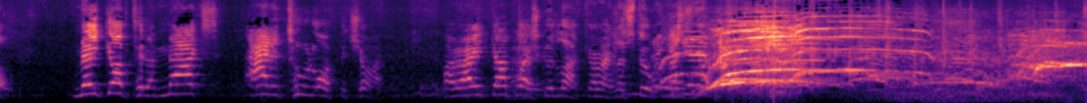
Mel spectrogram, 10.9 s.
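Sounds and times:
speech: 0.8s - 8.2s
several voices screaming at a haunted house opening: 6.6s - 10.8s.

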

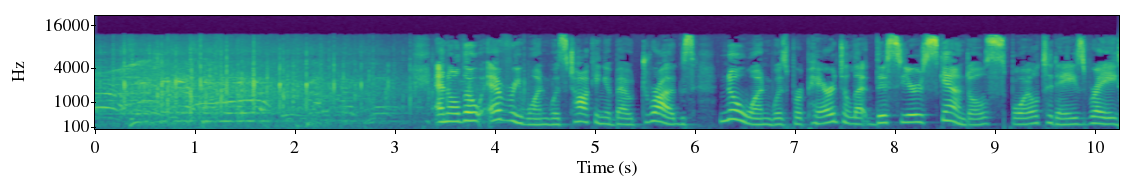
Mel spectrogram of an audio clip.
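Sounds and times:
fans cheering riders at race finish: 0.0s - 4.6s
speech: 0.4s - 0.6s, 3.4s - 10.2s.

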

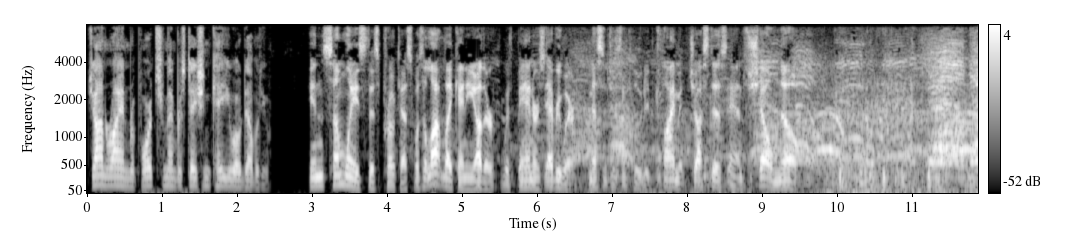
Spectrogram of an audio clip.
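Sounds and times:
speech: 0.0s - 10.9s
hundreds of paddles banging against boats: 6.0s - 11.8s.

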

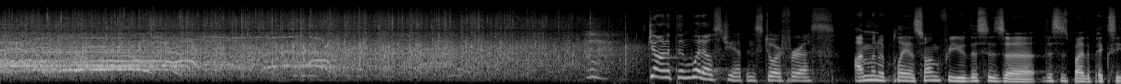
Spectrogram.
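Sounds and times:
cheers and whoops: 0.0s - 5.2s
audience applause: 0.0s - 6.5s
speech: 6.6s - 11.2s.

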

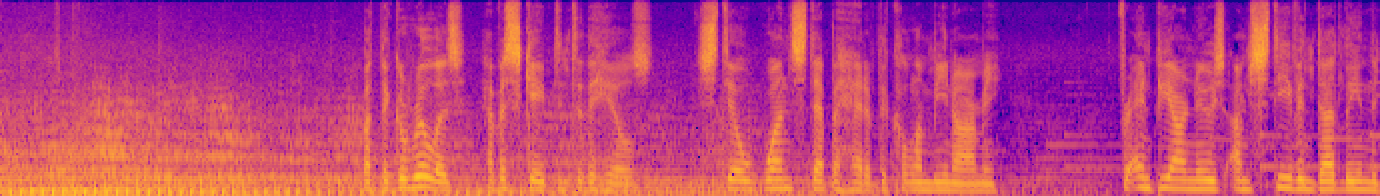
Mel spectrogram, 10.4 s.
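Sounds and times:
Black Hawk helicopters circling: 0.0s - 8.1s
speech: 2.7s - 7.6s, 8.4s - 10.3s.

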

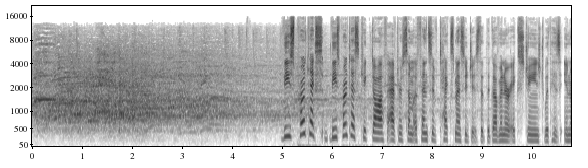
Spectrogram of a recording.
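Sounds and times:
crowd celebrating in the street in San Juan: 0.0s - 10.0s
speech: 5.0s - 10.7s.

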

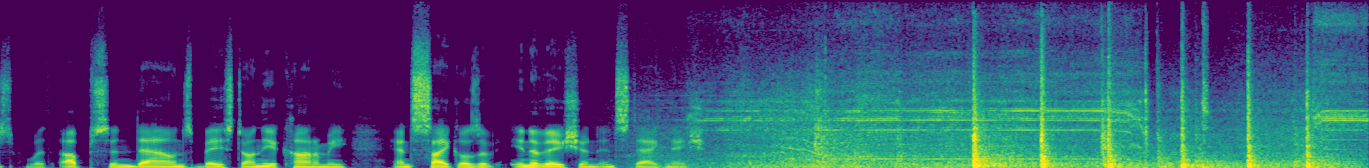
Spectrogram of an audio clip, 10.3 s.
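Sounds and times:
speech: 0.0s - 5.8s
faint high whines: 4.6s - 8.7s, 9.8s - 10.2s
factory assembly-line machinery hum: 4.6s - 10.2s
sharp metallic clanks and bangs: 5.8s - 10.2s.

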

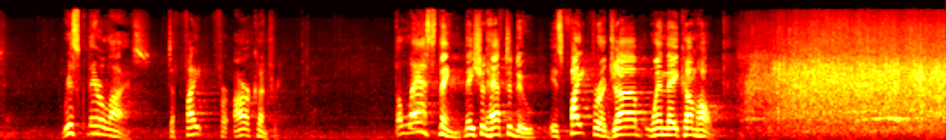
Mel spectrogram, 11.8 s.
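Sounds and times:
speech: 0.8s - 3.6s, 5.0s - 9.4s
audience applause: 9.2s - 11.8s.

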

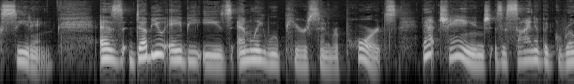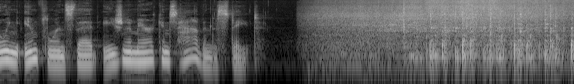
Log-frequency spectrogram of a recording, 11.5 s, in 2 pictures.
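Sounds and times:
speech: 0.0s - 9.1s
jalapenos stir-frying in a screaming hot wok: 8.7s - 11.4s.

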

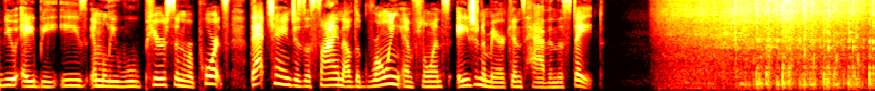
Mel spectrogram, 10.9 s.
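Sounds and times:
speech: 0.0s - 7.6s
jalapenos sizzling in a hot wok: 8.1s - 10.9s
scraping and tossing clatters as ingredients are stirred: 9.2s - 10.9s.

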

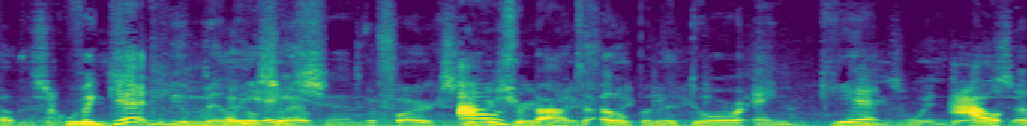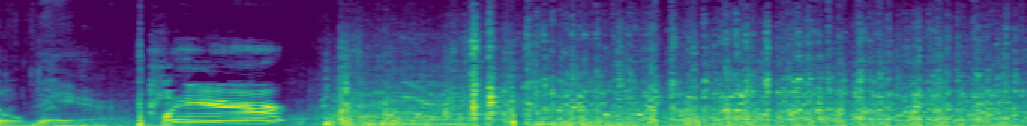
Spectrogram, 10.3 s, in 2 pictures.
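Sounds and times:
speech: 0.0s - 7.3s
rickety loud plane engine: 6.7s - 10.2s.

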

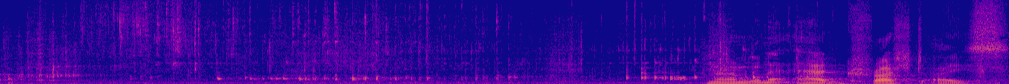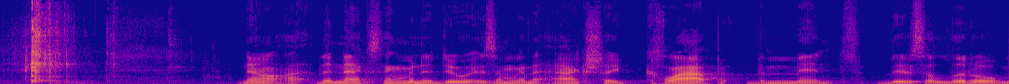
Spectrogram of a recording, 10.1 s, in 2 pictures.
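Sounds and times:
cocktail strained from a shaker into a glass: 0.0s - 4.0s
speech: 3.5s - 5.2s, 6.2s - 10.0s.

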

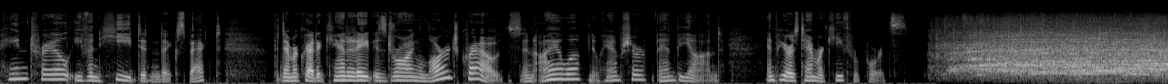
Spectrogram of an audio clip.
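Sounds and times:
speech: 0.0s - 9.7s
standing ovation in a packed 700-seat auditorium at Drake University in Des Moines: 9.3s - 11.6s.

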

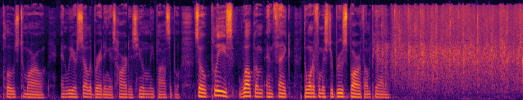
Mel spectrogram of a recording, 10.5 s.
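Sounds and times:
speech: 0.1s - 8.2s
audience applause for jazz musicians: 7.5s - 10.4s.

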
